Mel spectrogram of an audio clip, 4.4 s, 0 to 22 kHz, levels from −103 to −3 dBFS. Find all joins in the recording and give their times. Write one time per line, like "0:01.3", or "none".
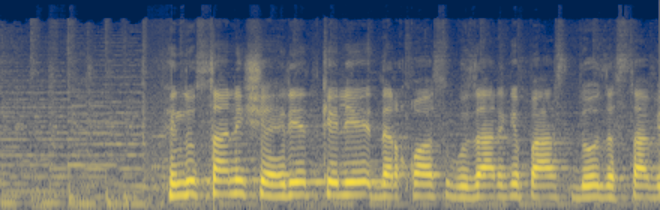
0:00.9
